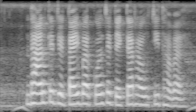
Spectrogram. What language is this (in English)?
Chhattisgarhi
